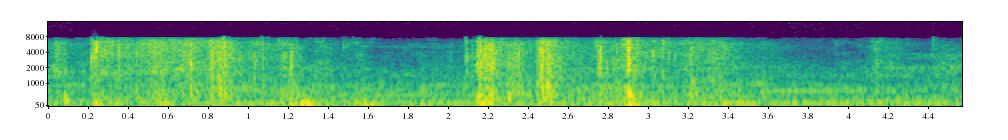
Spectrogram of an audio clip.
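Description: A spiral-bound notebook being handled as a page is turned: paper rustling with a scattered series of light clicks and taps, most of them in the first three seconds.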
